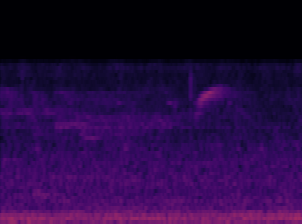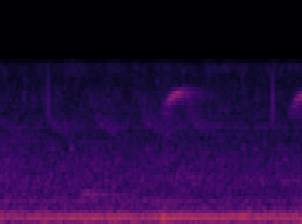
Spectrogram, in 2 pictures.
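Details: Northern cardinal at feeders by woods and a creek in the North Georgia Mountains foothills, northwest of Atlanta; faint clear whistles sliding downward, about every second and a half, over a steady low hum.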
